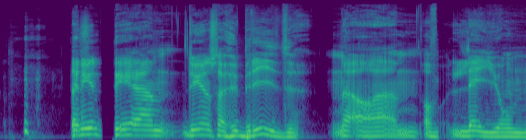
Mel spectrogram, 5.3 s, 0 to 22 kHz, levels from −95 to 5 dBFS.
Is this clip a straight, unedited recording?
no; 2 cuts; at 1.0 s, 4.4 s

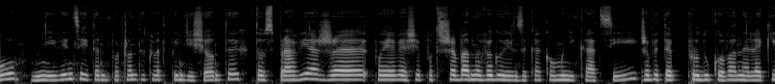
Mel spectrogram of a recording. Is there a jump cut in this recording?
yes; 1 cut; at 2.5 s

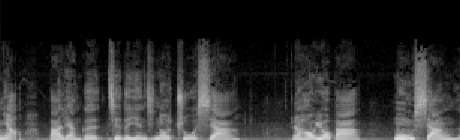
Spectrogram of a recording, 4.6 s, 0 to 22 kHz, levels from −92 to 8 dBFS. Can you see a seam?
yes; 1 cut; at 1.1 s

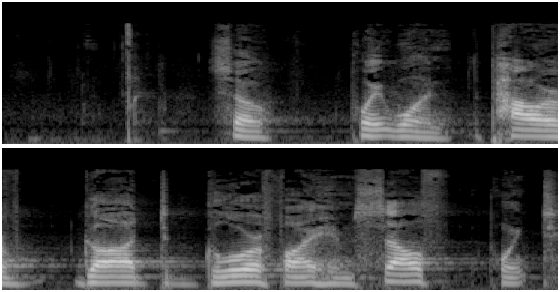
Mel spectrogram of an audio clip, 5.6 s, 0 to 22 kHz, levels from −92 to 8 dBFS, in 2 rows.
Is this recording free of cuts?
yes; 0 cuts

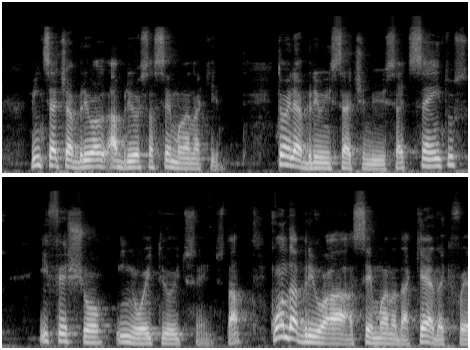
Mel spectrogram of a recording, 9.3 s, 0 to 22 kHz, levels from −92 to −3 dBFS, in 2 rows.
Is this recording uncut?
yes; 0 cuts

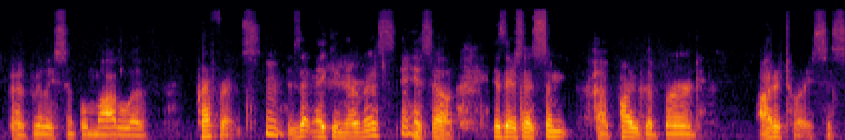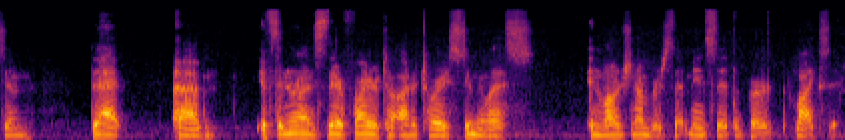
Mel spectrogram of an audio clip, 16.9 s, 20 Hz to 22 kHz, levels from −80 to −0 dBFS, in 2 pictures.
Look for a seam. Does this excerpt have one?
yes; 2 cuts; at 2.9 s, 4.0 s

